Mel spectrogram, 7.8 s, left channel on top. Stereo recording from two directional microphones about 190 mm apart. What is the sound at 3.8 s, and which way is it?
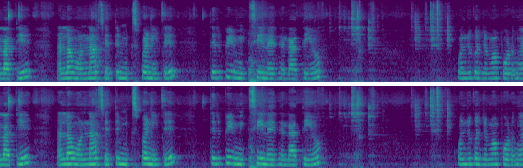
Speech, 70° right (ahead or behind).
